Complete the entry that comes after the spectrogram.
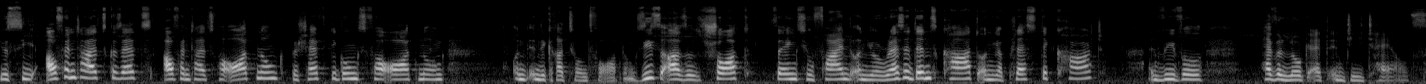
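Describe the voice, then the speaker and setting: High-pitched female voice with ordinary pitch variation. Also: moderate pace, dry, close sound with no echo. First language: German. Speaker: webinar presenter, immigration law advisor. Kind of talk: webinar presentation. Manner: hesitant, with fillers.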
